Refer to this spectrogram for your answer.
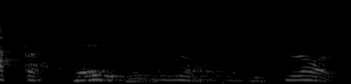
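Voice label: "rub", spoken word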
